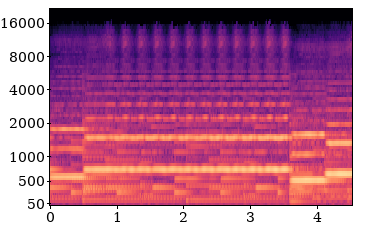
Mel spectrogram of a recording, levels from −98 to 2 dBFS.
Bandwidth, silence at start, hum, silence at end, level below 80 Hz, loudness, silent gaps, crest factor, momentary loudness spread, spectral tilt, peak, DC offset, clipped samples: 14 kHz; 0 s; none; 0 s; -60 dBFS; -12 LUFS; none; 12 dB; 5 LU; -5 dB/octave; 0 dBFS; under 0.1%; under 0.1%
